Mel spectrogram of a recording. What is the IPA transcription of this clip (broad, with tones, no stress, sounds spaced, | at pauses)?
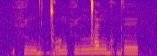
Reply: fʲ ɛ˧ n d̪ i˦ ɡ͡ǀ oː˧ n fʲ e˦ n ŋ͡ǀ ɛ˦ ŋ ɡ u˧ d̪ e˧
